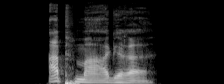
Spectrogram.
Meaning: inflection of abmagern: 1. first-person singular dependent present 2. first/third-person singular dependent subjunctive I
- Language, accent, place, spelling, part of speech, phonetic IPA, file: German, Germany, Berlin, abmagre, verb, [ˈapˌmaːɡʁə], De-abmagre.ogg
